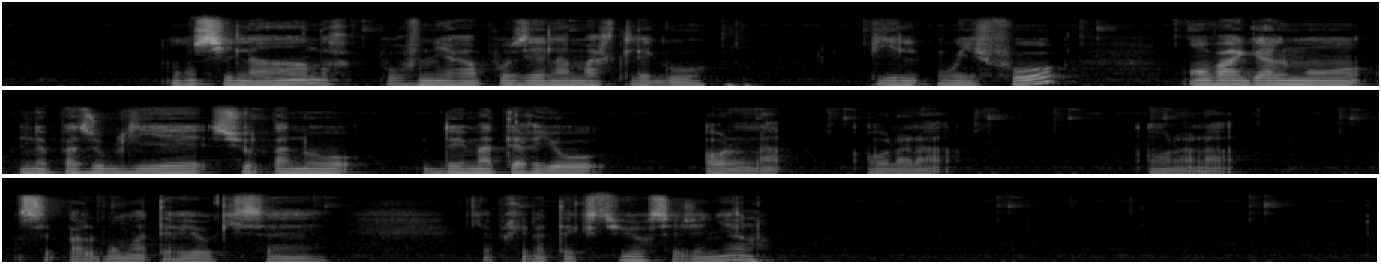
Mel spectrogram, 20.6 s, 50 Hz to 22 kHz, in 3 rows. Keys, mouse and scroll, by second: 6.2 click, 7.3-8.0 scroll up 10, 8.4 click, 8.8-9.4 scroll up 1, 9.4 scroll up 1, 10.9 click, 11.4 click, 12.1 click, 12.5 click, 13.0 click, 13.9 click, 14.6 click, 15.6 click, 16.6 click, 18.1-19.0 scroll up 7, 19.0 click, 20.3 click.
